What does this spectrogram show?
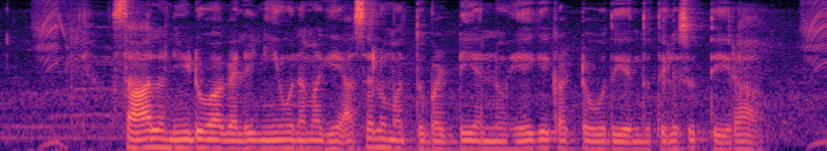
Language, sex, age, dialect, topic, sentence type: Kannada, male, 18-24, Coastal/Dakshin, banking, question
